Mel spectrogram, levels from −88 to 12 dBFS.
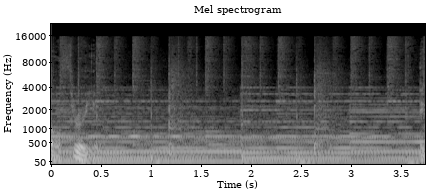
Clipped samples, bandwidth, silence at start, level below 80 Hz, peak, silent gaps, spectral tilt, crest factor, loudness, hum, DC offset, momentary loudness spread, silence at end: under 0.1%; 16 kHz; 0 s; -28 dBFS; -2 dBFS; none; -7 dB/octave; 18 dB; -23 LUFS; none; under 0.1%; 8 LU; 0 s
